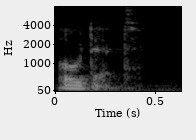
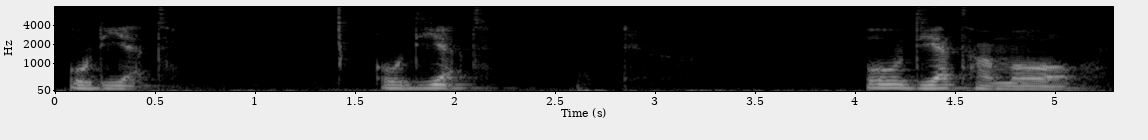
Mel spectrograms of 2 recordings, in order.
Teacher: That I is just going to slip into a consonantal, a ya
